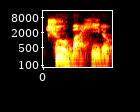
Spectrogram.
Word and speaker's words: Kubahiro: o Chubahiro, creo que es la pronunciación. Siempre tengo problemas con la pronunciación de su apellido, pero creo que se escribe Kubahiro, pero se pronuncia Chubahiro.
